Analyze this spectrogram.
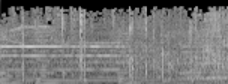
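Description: Horse hooves gallop in a quick, steady rhythm, with many clip-clop thuds as a rider races beside huge windmills, under a continuous tonal background.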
